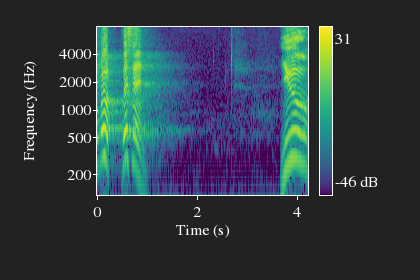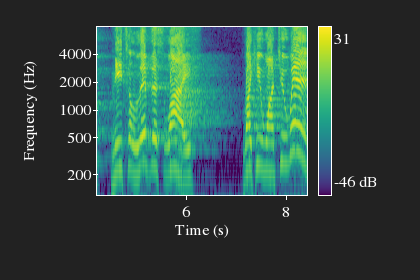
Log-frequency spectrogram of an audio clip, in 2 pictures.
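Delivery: high, loud preaching; impassioned, insistent preacher's charge; forceful exhortation. Retold or imitated. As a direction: urge the congregation at full force. Preacher voices Paul's exhortation forcefully.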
